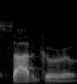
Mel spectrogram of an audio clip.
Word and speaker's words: Sadhguru: guru Indian guru and his name is Sadhguru that's I think that's how you pronounce it but it's spelled sadguru like if you actually spell it that's not a good saying he's brilliant and he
